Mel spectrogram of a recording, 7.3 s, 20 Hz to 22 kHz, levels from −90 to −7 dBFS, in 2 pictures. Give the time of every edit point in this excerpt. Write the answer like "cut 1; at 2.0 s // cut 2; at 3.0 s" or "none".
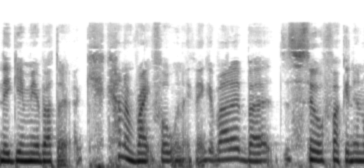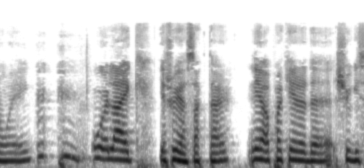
cut 1; at 5.2 s // cut 2; at 6.0 s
